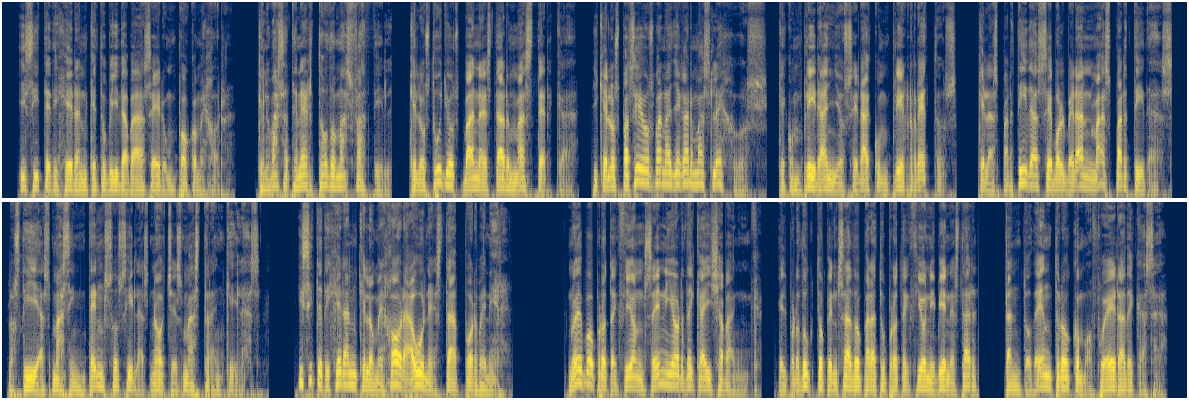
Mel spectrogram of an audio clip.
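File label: Spanish Spain, male, voice over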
